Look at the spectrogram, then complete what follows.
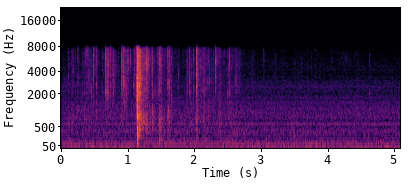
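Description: A trading-card pack's wrapper crinkling and tearing while the cards are handled: a quick run of crackles with one sharp snap about a second in, then quieter handling.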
